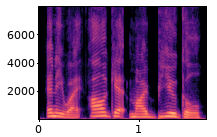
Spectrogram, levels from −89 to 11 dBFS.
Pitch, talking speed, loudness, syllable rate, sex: 200 Hz, 180 wpm, -15 LUFS, 5.6 syllables/s, female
